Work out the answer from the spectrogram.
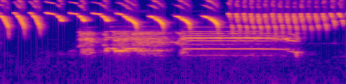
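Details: Canary training-lure song meant to make canaries sing long rolls: repeated downward-sweeping whistled notes, a lower droning tonal passage in the middle, then a rapid high buzzy trill.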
